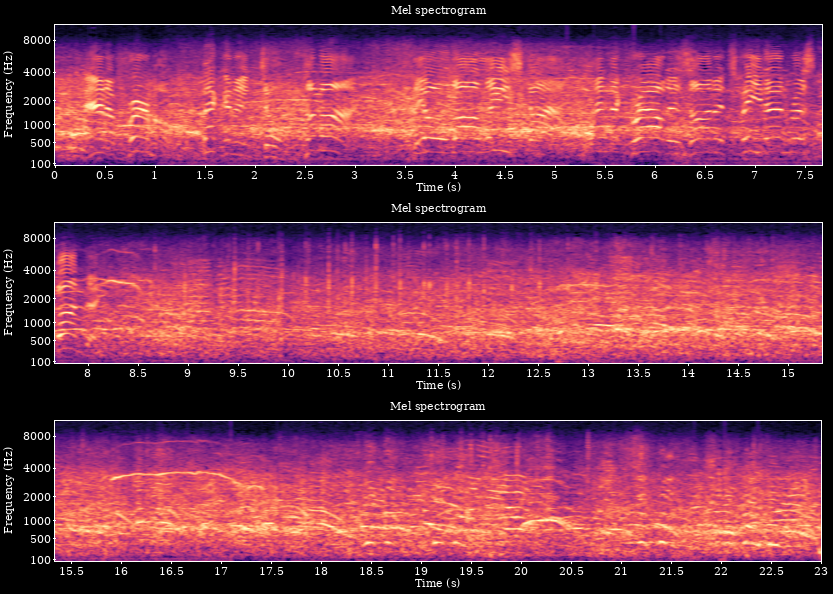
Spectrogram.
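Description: A large crowd cheers and shouts loudly throughout.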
